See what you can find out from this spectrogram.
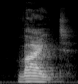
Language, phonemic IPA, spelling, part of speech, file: Dutch, /ʋaɪt/, waait, verb, Nl-waait.ogg
- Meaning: inflection of waaien: 1. second/third-person singular present indicative 2. plural imperative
